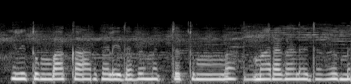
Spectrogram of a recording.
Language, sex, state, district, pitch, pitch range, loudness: Kannada, female, Karnataka, Raichur, 240 Hz, 235-245 Hz, -12 LUFS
